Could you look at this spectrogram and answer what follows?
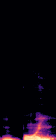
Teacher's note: ela é uma oxítona que a sílaba tônica é a última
